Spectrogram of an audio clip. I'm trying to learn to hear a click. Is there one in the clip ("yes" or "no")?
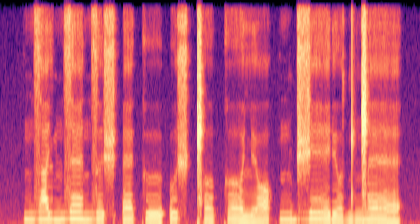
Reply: yes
